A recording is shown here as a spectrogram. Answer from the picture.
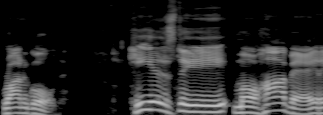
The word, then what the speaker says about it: Mojave: Is it actually Mojave? It looks like Mojave. Mojave. Okay. Generally, you see it spelled with the J, but apparently they anglicized it once upon a time.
